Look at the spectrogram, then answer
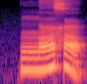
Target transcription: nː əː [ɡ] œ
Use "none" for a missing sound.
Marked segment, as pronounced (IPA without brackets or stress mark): x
